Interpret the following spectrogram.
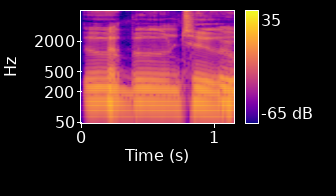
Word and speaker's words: Ubuntu: I don't say Ubuntu right, but it's supposed to be Ubuntu.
